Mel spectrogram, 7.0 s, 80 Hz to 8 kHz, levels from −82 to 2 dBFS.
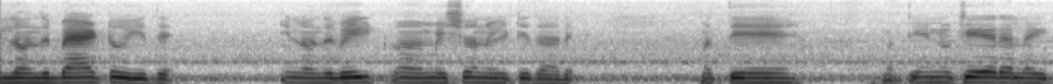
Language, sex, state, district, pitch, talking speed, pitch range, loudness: Kannada, female, Karnataka, Dakshina Kannada, 160 Hz, 110 wpm, 155-175 Hz, -16 LUFS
